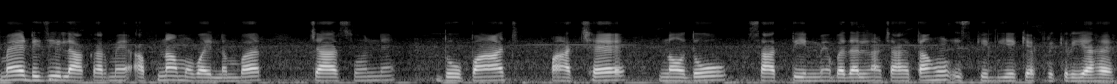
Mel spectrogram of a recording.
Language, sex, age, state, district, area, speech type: Hindi, female, 45-60, Madhya Pradesh, Narsinghpur, rural, read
